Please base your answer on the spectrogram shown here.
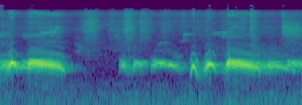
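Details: Spotted dove cooing to spur a flock of doves kept at home into cooing: low, husky coos in two bursts, with a short rising note and a longer falling croon, a pause of about half a second between them, and faint high chirps.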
